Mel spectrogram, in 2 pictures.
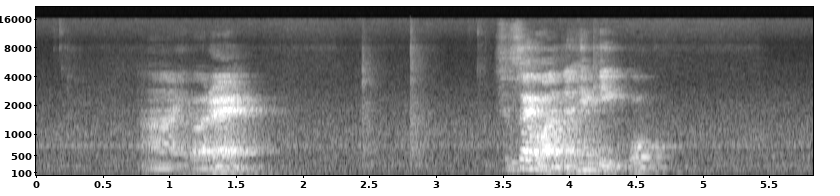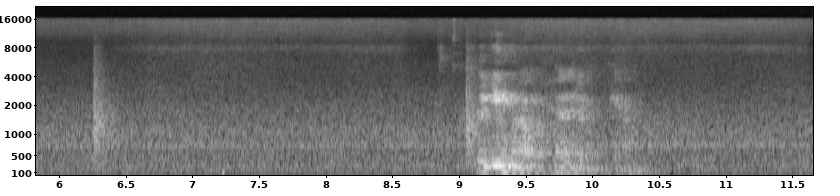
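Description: A young man speaks calmly, pausing between phrases.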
